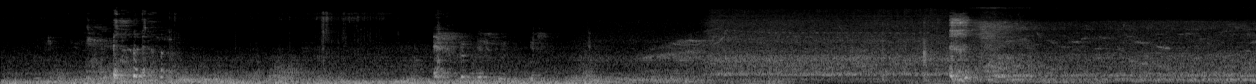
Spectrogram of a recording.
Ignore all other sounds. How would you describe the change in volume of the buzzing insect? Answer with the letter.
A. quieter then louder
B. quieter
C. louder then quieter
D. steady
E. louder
E.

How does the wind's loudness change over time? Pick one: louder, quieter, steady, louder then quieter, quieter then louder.
quieter.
